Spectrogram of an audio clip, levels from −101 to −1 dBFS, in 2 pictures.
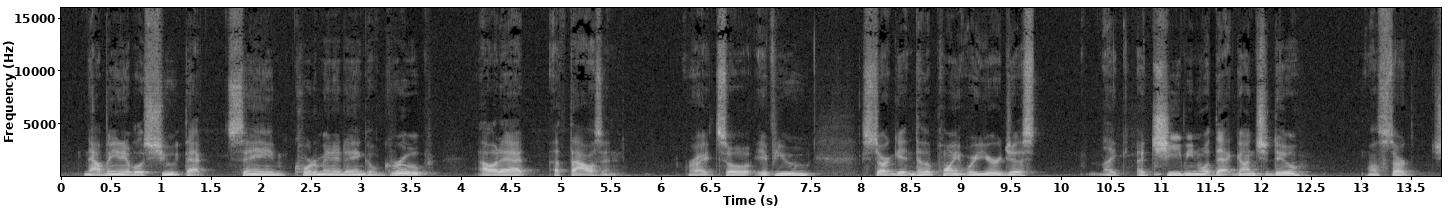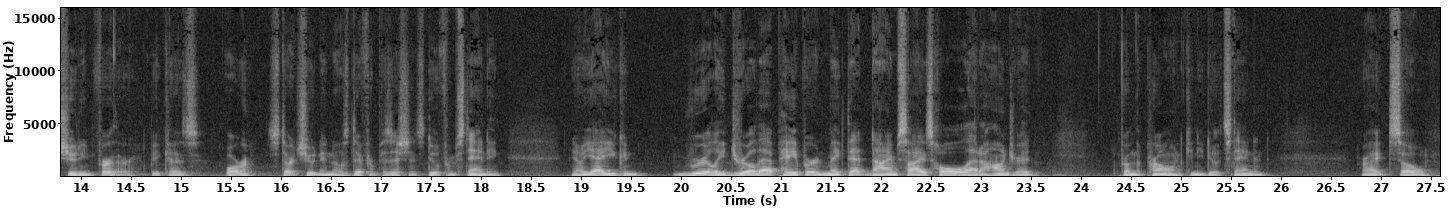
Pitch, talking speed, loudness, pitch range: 110 Hz, 170 wpm, -28 LUFS, 105-125 Hz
